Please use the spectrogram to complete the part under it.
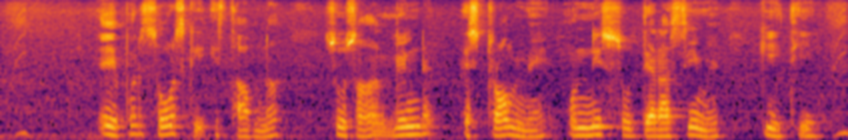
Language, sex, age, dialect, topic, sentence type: Hindi, male, 36-40, Hindustani Malvi Khadi Boli, agriculture, statement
